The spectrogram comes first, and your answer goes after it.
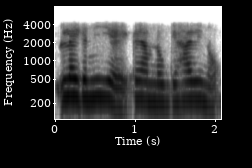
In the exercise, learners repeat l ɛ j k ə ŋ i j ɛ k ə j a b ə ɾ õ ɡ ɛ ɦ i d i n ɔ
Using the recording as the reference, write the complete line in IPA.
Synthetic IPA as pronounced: l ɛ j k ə n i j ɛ k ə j a m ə l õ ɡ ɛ ɦ a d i n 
